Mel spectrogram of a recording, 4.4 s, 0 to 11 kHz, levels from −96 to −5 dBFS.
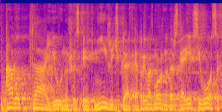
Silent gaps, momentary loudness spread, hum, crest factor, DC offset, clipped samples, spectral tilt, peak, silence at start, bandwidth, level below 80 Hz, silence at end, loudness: none; 2 LU; none; 12 dB; under 0.1%; under 0.1%; -5.5 dB/octave; -4 dBFS; 0 s; 10 kHz; -32 dBFS; 0 s; -17 LUFS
